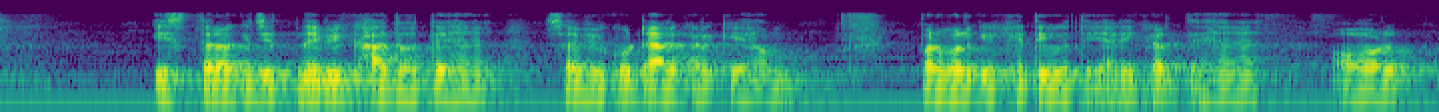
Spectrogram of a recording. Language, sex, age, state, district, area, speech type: Hindi, male, 30-45, Bihar, Samastipur, rural, spontaneous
